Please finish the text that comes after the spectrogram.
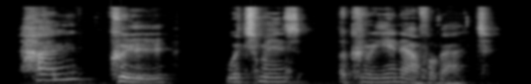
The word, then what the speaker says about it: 한글: Together, this sounds han kul, which means a Korean alphabet.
